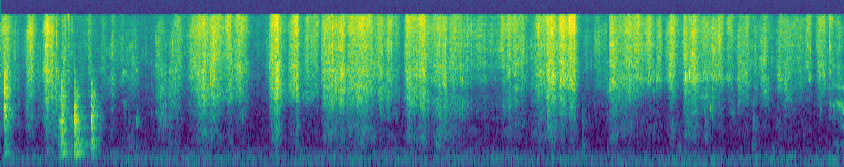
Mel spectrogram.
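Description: Faint, irregular rustling and crinkling of a paper napkin as it is folded and worked between the fingers.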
